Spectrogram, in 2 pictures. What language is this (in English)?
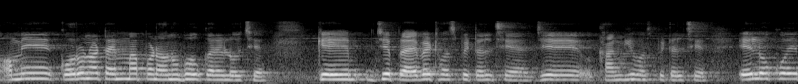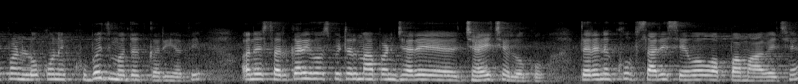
Gujarati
